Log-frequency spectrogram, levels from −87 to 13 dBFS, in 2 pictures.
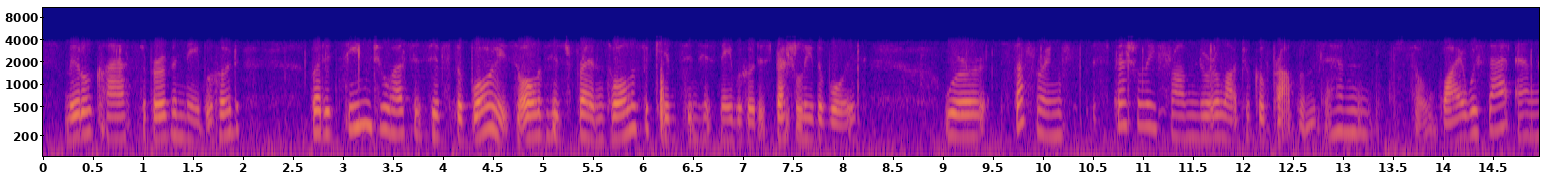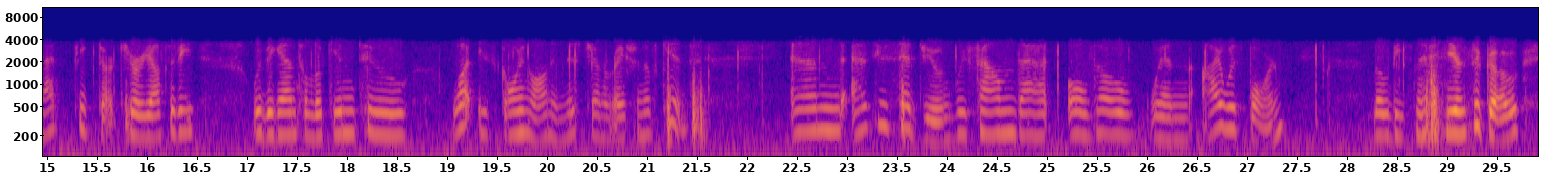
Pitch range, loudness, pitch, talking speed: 190-225 Hz, -29 LUFS, 205 Hz, 150 wpm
